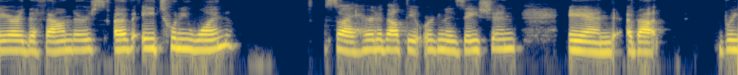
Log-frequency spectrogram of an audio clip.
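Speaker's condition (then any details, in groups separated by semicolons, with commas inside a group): No condition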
